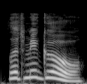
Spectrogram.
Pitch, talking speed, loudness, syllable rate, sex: 250 Hz, 205 wpm, -15 LUFS, 4.4 syllables/s, female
